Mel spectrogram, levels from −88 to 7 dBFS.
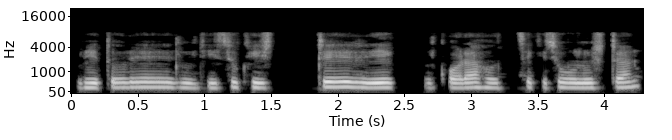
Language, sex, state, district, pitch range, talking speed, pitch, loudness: Bengali, female, West Bengal, Dakshin Dinajpur, 190-205 Hz, 125 wpm, 195 Hz, -17 LUFS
